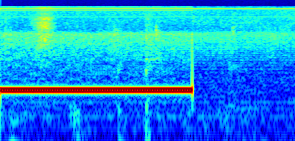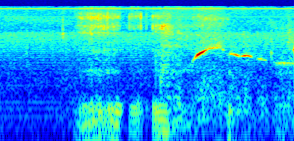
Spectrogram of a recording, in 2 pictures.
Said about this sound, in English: We gotta wait for her to answer the phone.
